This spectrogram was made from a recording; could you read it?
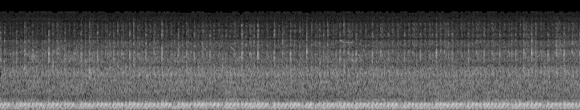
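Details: Rebuilt Piet aircraft piston engine, test flight day: even, steady low drumming at about three beats a second with no misses or knocks; healthy normal idle.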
